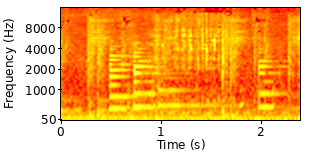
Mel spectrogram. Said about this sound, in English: Hold on, I'm going to take a little sip right here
